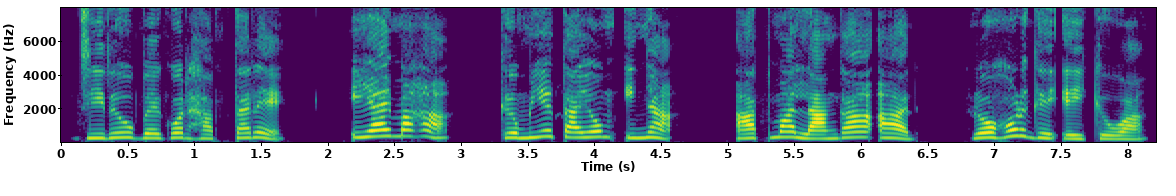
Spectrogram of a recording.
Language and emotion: Santali, sad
